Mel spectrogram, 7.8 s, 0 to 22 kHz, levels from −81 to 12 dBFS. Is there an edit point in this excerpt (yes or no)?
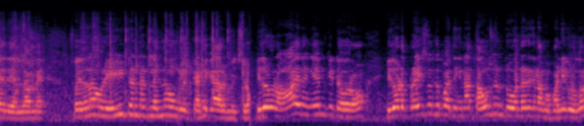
yes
